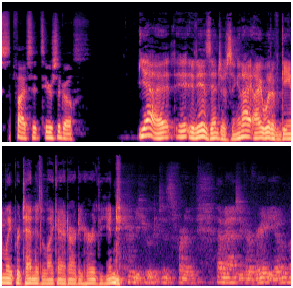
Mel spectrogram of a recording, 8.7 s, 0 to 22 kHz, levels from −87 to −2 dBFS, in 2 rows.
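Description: At 6.12 s the close microphone's feed likely drops out and the recording switches to a distant microphone, which picks up more of the room. From that instant to the end, the speech turns abruptly hollow and roomy, with thinner bass, and falls about 10 dB in level. Background room noise rises into view, sitting only around 30 dB below the speech, so the voice sounds small and far away.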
